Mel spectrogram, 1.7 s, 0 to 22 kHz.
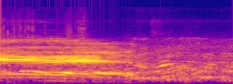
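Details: Sahiwal breed cattle at a bull calf sale for farmers in Jessore, 29 October: one loud, rich harmonic moo held about a second, then sliding down in pitch and fading, with faint voices behind.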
